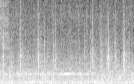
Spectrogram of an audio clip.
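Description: Dog's paws striking a running treadmill belt in the even, quick rhythm of a trot, several footfalls a second, over the treadmill's steady motor whine.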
